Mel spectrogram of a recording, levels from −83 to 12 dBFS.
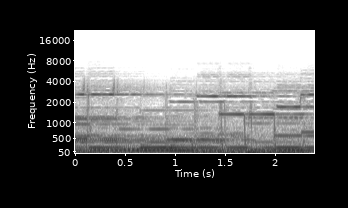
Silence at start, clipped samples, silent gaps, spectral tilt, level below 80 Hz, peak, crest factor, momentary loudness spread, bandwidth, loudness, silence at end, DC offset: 0 s; under 0.1%; none; -10 dB/octave; -20 dBFS; -2 dBFS; 12 dB; 3 LU; 5.4 kHz; -15 LUFS; 0 s; under 0.1%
